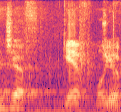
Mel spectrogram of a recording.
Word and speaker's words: GIF: It's pronounced GIF because you don't go to the GIM and it's not a giraffe, right?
